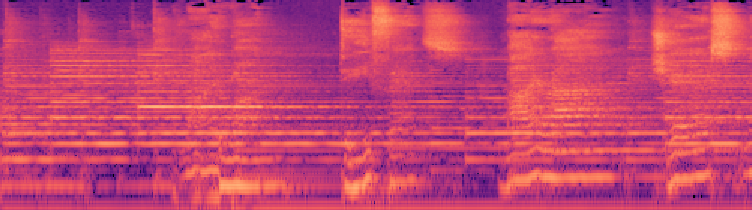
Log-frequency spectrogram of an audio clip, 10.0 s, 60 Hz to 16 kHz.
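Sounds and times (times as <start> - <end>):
acoustic guitar: 0.0 - 10.0
sustained chords: 0.0 - 10.0
man singing: 2.0 - 10.0.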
